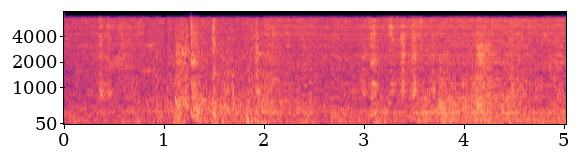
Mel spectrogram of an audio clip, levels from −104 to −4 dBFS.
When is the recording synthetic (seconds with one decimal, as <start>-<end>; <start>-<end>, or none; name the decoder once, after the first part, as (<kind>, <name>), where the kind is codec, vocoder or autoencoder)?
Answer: 0.0-0.8 (vocoder, Vocos); 2.0-5.0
